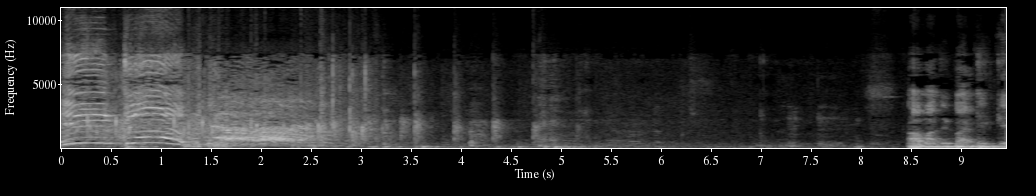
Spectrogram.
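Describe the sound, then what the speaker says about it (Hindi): A crowd at an Aam Aadmi Party event in Haryana cheers and shouts the Inquilab slogan, loud at first, with chanting and claps that fade into scattered noise before a loud burst of voices returns at the end. "एक बार जोरदार तालियों के साथ इंकलाब।"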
